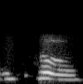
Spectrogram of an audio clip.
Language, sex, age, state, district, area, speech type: Marathi, female, 18-30, Maharashtra, Ahmednagar, rural, conversation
